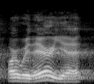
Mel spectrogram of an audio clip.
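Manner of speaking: lightly voiced road-trip whine; whining kid. Kid on a road trip asking parents, mild whine. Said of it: "They whined like a kid on a road trip".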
